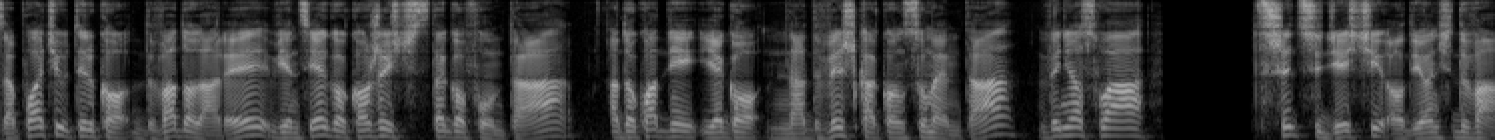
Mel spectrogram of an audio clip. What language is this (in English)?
Polish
